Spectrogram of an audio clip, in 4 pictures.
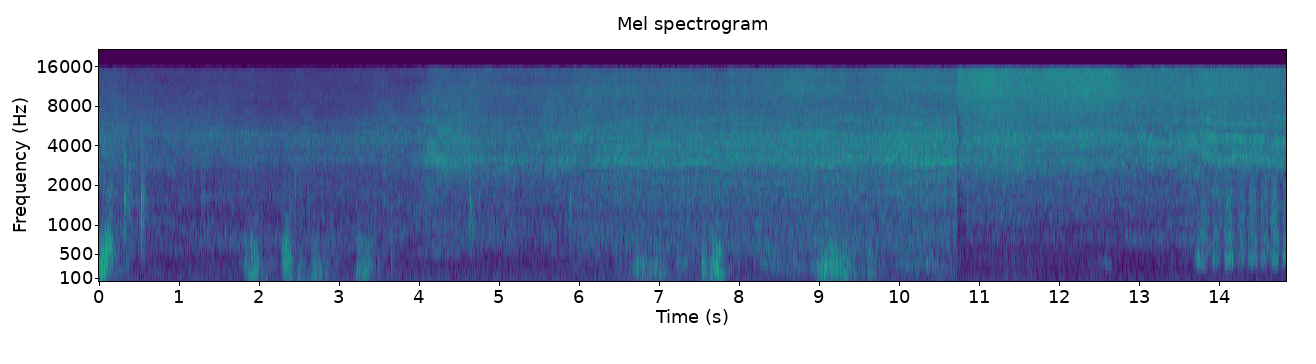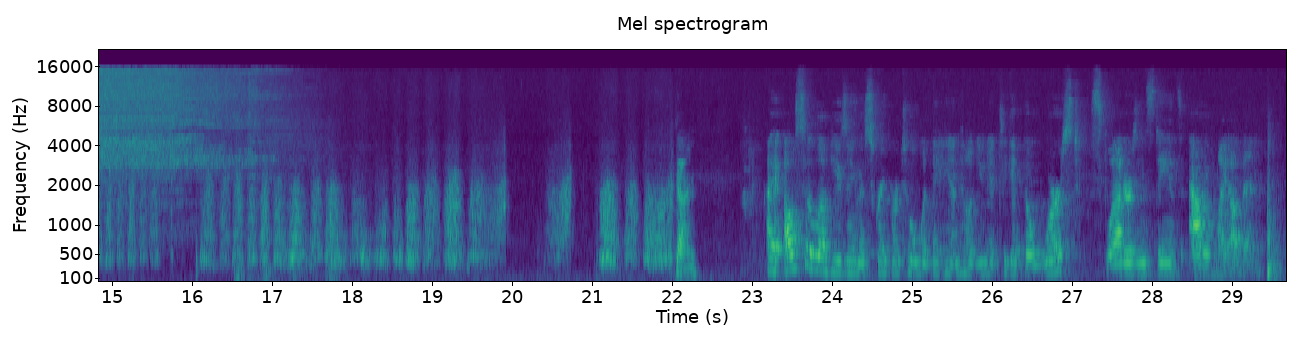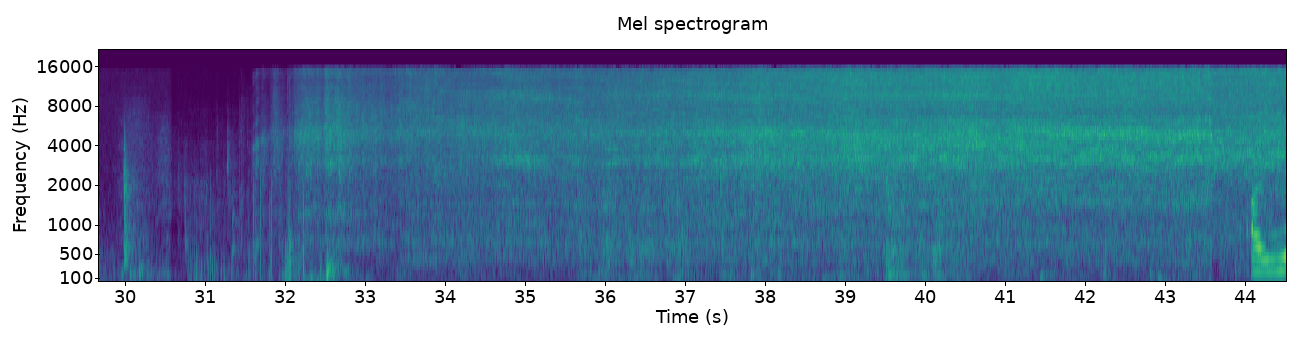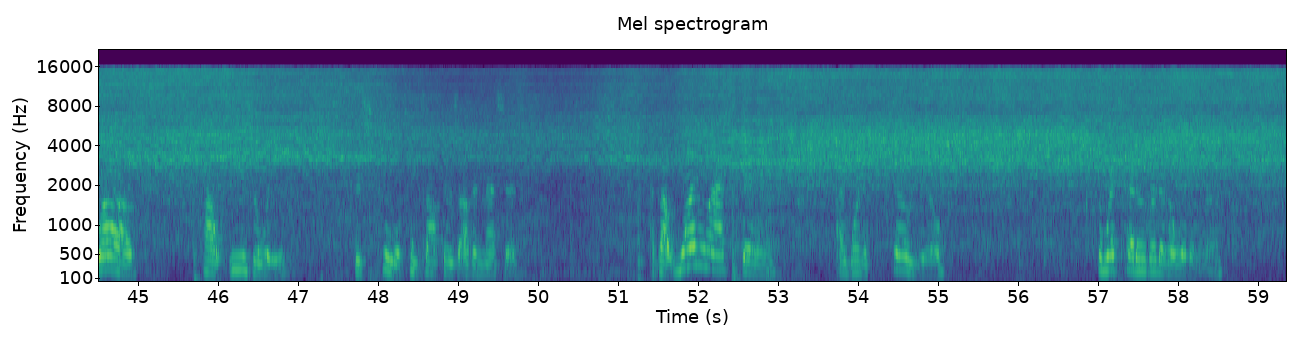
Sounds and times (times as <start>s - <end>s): Hiss: 0.0s - 22.1s, 31.6s - 59.3s.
